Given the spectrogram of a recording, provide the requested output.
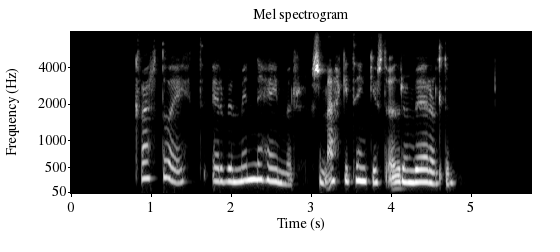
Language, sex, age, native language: Icelandic, female, 20-29, Icelandic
